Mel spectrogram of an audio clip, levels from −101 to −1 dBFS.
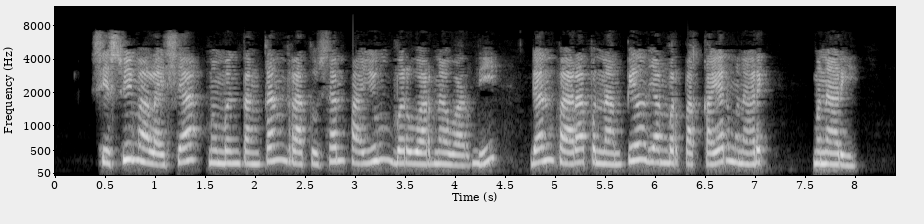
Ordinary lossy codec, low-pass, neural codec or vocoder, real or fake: AAC, 32 kbps; 7.2 kHz; none; real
